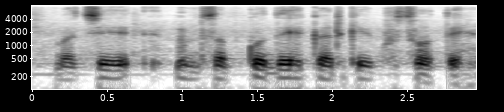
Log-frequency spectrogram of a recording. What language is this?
Hindi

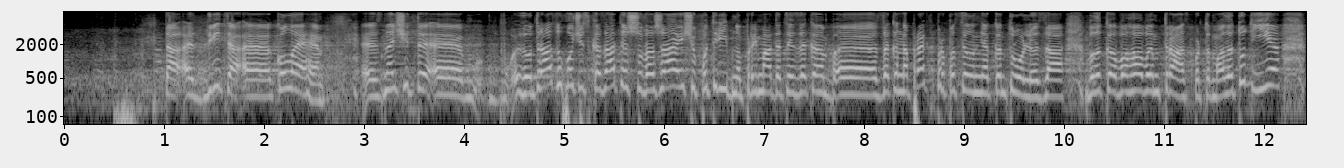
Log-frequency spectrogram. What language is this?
Ukrainian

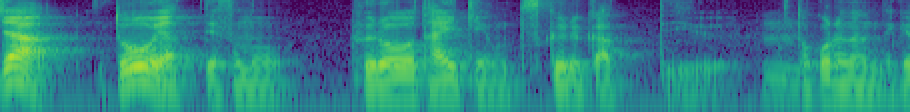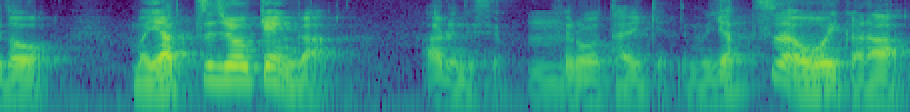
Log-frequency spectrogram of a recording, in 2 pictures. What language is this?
Japanese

